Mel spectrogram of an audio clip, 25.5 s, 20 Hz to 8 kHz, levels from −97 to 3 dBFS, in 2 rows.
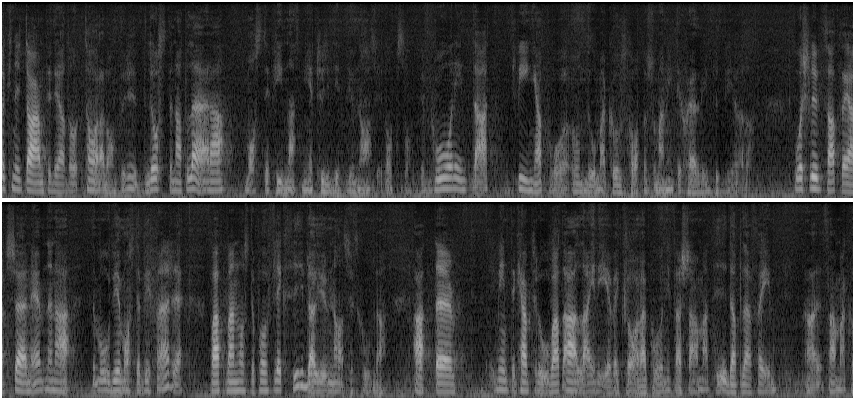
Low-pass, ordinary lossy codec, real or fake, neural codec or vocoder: none; none; fake; codec, 16 kHz, 1 kbps, X-Codec, HuBERT features, trained on LibriSpeech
